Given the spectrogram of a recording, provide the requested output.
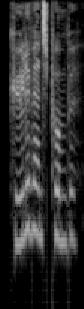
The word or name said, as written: kølevandspumpe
